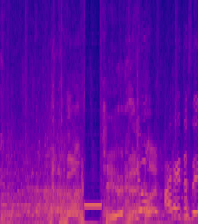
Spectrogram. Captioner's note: beep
